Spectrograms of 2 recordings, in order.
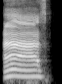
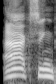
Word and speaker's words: ask: I'm not even educated and I'm I don't ask. I ask. That's way it's spelled. That's the way it's it's said. Ask. We're not axing people.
